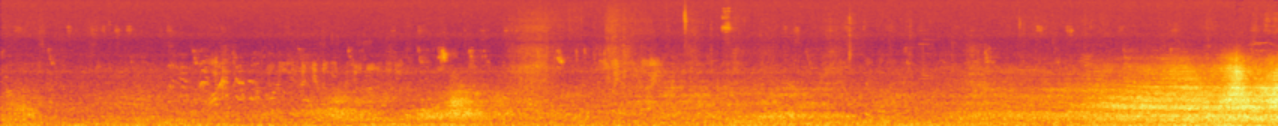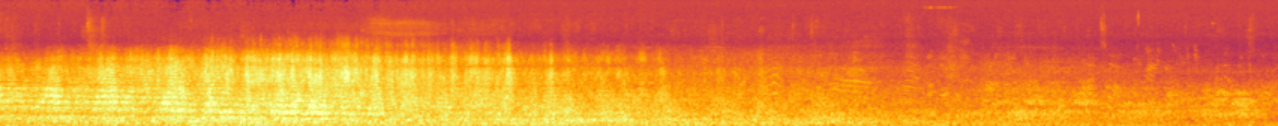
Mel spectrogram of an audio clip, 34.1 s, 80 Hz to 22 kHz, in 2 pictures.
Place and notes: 大同路海濱公園, Taitung City, Taitung County - Square in the park
Square in the park, Fighter flying past, Traffic sound, Birdsong, Tourist
Zoom H2n MS +XY
臺東縣, 臺灣, 18 December 2020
